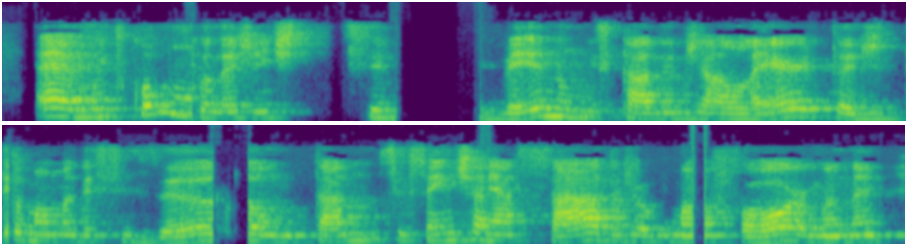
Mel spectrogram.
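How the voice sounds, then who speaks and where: A normal speaking voice from a woman, pitched medium, with ordinary pitch variation and a moderate pace. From interior of São Paulo state, Brazil (Bauru area, rural). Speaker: environmental educator and researcher. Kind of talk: casual interview chat. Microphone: connection stuttering at times.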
